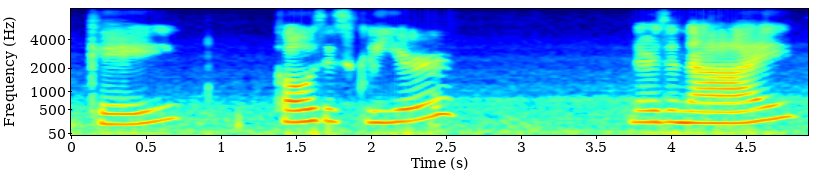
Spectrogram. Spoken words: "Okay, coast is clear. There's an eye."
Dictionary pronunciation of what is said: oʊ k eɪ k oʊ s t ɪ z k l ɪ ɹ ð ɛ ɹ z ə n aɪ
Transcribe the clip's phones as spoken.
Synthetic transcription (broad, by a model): k eɪ k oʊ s ɪ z k l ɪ ɹ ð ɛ ɹ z ə n aɪ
